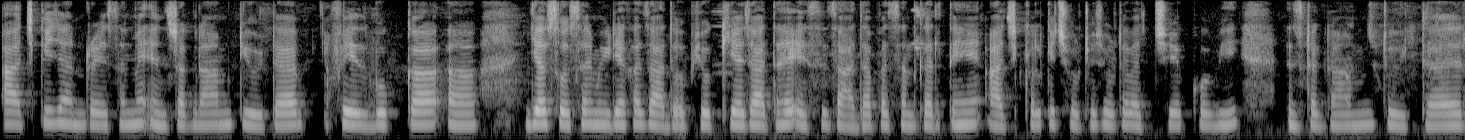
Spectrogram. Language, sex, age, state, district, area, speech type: Hindi, female, 18-30, Madhya Pradesh, Seoni, urban, spontaneous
